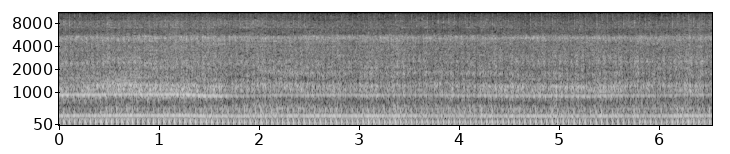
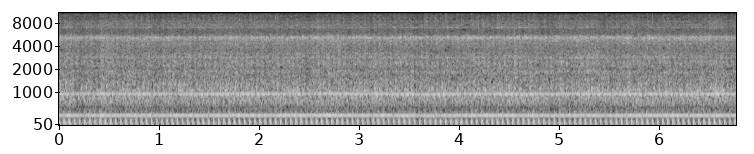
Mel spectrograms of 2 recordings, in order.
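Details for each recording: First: 1961 Gravely Model L tractor after carburetor repair and richening: single-cylinder engine holds a steady, even chug without hunting or surging, and the newly hooked-up governor linkage is working. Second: 1961 Gravely Model L tractor carburetor fuel leaks from the inlet, with the float suspected. Its small single-cylinder engine thumps steadily at idle with a faint whistle and irregular pops. It acts lean and keeps popping however much it is richened.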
